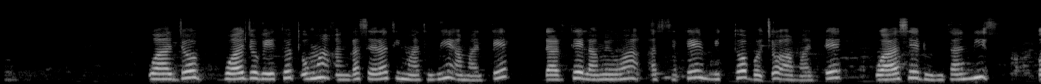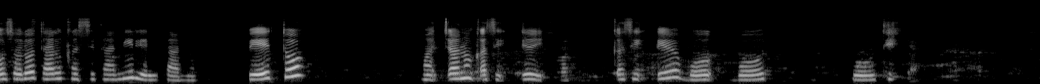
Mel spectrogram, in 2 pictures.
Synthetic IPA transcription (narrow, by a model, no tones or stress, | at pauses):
waːd͡ʒɔbe̞ːt̪ːɔt̪ʼʊmɐɐŋɡɐsɐɾɐt̪ɪmaːt̪ɪmeːɐmɐd̪ːeː | d̪ɐɾt̪elɐmɛwaɐsɪt̪eːmɪt̪ːobɔt͡ʃʼɔɐmɐd̪ːe | waːsed̪ʊnt̪ɐnːi | ɔsɔlɔt̪ɐlkɐsɪt̪ɐnːileːlt̪ɐnːɔ | b̥eːt̪ːɔ | mɐt͡ʃʼːɐnɔkʼ | kʼɐsɪᶑɪ | bo | boːt̪ɛ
